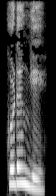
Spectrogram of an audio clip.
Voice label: "ಕೊಡಂಗೆ", kannada

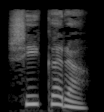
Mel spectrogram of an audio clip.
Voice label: "ಶಿಖರಿ", Kannada

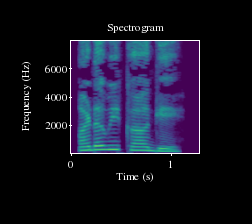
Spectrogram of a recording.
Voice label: "ಅಡವಿಕಾಗೆ", Kannada

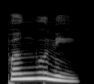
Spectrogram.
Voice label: "ಪಂಗುನಿ", Kannada

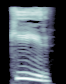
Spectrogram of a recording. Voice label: "ಕೀರ್", Kannada

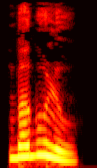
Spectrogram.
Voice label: "ಭೂಗೋಳ", Kannada

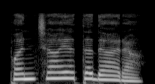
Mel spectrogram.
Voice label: "ಪಂಚಾಯತದಾರ", Kannada

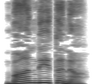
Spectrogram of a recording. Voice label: "ಬಾಂದೀತನ", Kannada

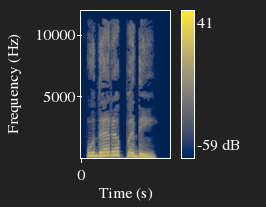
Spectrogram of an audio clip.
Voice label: "ಉತ್ತರಪದ", Kannada

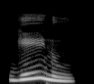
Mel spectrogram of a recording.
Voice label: "ಗೇಣು", Kannada

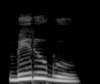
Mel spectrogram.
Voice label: "ಬಿರುಕು", kannada

